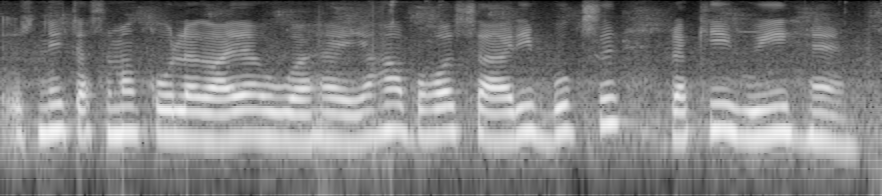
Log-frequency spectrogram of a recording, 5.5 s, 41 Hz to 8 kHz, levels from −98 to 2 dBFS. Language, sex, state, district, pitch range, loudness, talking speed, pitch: Hindi, female, Madhya Pradesh, Katni, 195-230 Hz, -12 LUFS, 140 wpm, 210 Hz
